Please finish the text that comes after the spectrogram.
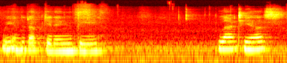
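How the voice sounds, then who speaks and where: This soft-spoken card-opening ASMR host has a creaky, slightly high voice and a steady tone, delivering casual commentary gently and without rushing. Her binaural recording has roomy echo and clearly audible background noise.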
